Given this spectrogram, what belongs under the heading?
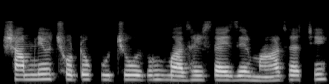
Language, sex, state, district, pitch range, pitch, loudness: Bengali, female, West Bengal, Jhargram, 205-225 Hz, 215 Hz, -17 LUFS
